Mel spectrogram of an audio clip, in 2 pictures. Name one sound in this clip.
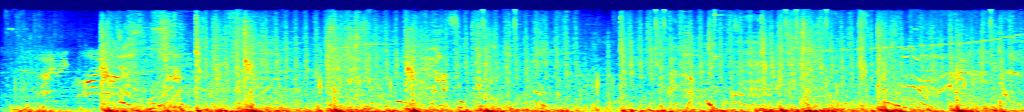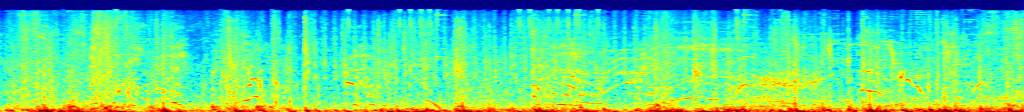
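Rapid gunfire and energy blasts crackle and thump.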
